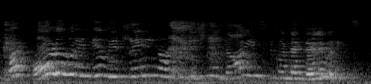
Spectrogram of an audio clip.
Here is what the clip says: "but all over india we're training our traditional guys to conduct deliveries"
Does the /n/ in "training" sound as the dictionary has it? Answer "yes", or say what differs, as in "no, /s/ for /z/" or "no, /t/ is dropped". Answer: yes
